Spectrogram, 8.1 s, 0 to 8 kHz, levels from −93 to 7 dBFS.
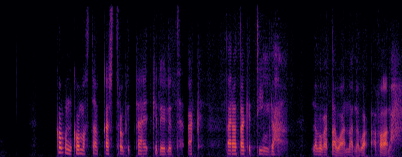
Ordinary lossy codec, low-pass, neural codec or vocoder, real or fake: none; none; codec, 16 kHz, 0.8 kbps, ZipCodec; fake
